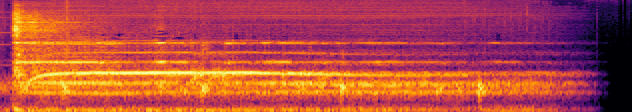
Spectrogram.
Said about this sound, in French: Le chant du loup, c'est un, signal qu'un sous-marin émet lorsqu'il rencontre un autre sous-marin.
